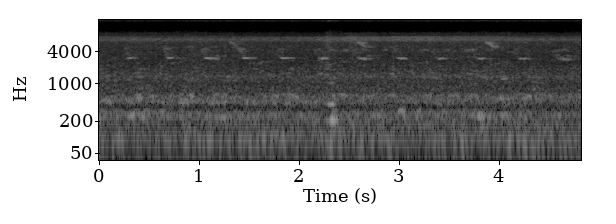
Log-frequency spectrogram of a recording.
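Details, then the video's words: Honey bees from Aceh, Indonesia, droning in a steady low buzzing hum with layered tones, joined by faint, evenly repeated short high ticks. "lebah madu aceh"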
